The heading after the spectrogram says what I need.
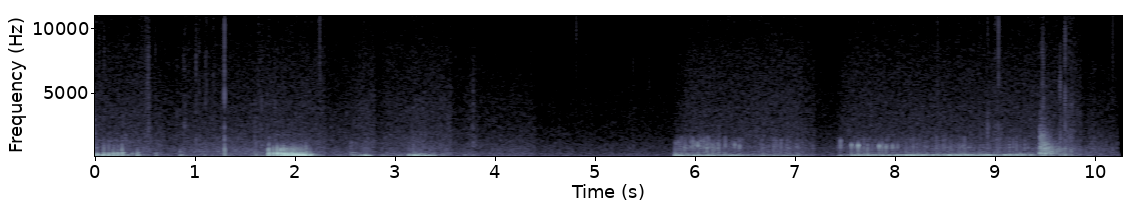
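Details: Intense hunger stomach rumbling (borborygmi): irregular gurgling and long, low growls from the belly with quiet gaps between them; a normal sound.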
